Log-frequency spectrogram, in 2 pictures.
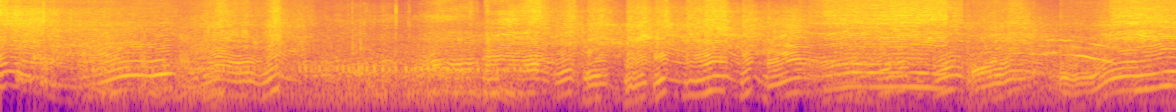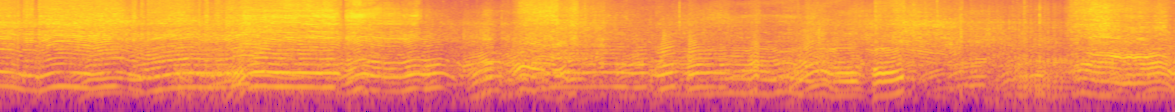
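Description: Several dirt-bike engines revving, overlapping, their pitch rising with each burst of throttle and falling as it is released, at times held steady at high revs.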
